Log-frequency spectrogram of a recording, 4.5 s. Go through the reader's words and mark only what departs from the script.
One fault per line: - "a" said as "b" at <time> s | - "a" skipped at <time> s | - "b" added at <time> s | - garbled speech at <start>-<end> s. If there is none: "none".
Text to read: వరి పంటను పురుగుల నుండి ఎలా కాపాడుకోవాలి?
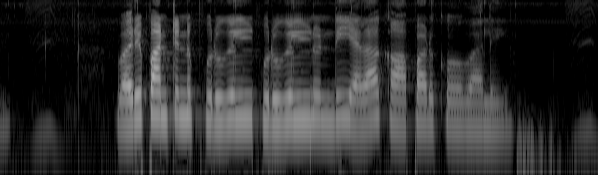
- "పురుగుల" added at 1.9 s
